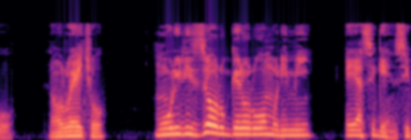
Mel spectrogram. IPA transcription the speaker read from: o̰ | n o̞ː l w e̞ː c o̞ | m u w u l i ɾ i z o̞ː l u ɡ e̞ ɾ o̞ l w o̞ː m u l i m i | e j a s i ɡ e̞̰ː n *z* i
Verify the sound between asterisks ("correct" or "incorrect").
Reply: incorrect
